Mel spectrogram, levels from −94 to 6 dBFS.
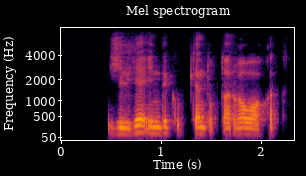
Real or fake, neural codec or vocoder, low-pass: real; none; 7.2 kHz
